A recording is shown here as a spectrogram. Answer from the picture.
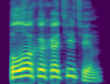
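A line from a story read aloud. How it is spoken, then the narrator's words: Mocking. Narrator (Russian): насмешливо сказал господин Мардукхет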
